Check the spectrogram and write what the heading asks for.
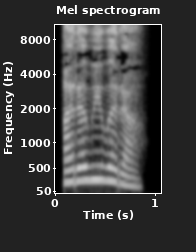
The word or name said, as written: ಅರವಿವರ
